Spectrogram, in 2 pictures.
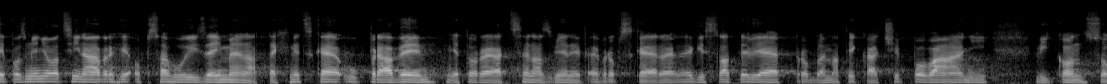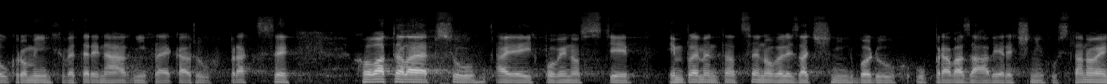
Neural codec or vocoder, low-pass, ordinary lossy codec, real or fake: autoencoder, 48 kHz, 128 numbers a frame, DAC-VAE, trained on Japanese speech; 14.4 kHz; Opus, 16 kbps; fake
